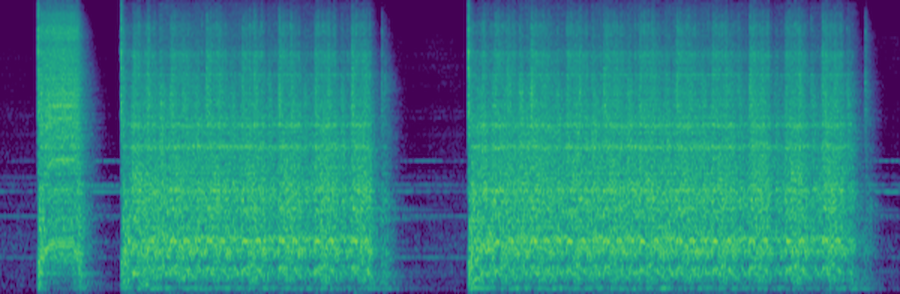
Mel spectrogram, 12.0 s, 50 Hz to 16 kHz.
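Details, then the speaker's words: 1960 Dodge Dart Seneca stored over 10 years, newly installed engine, carburetor primed with fuel, no choke. The starter spins the engine briskly and evenly in two long bursts but it never fires. The distributor drive gear was missing. "well there's your problem there's no gear on there that's why she just spins"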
